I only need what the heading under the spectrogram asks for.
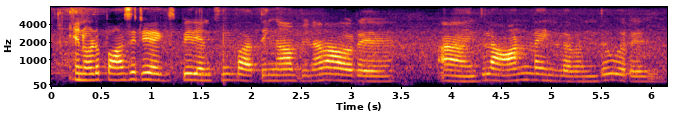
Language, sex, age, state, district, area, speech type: Tamil, female, 18-30, Tamil Nadu, Mayiladuthurai, rural, spontaneous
